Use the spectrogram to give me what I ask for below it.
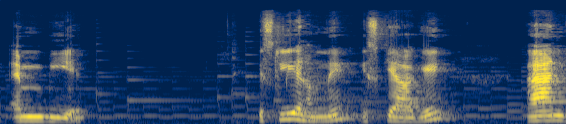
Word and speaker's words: MBA: शुरू हो रहा है, लेकिन जब हम इसको प्रोनाउंस करेंगे तो हमें साउंड क्या आएगी, एम की आएगी, एम की आएगी, की आएगी, MBA।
